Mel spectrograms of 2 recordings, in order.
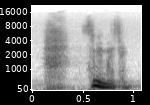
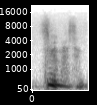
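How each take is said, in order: First: A loud sigh-led sumimasen, imitating a shopkeeper; bow it out like a Japanese clerk saying "스미마센" apologetically, louder; Japanese apology. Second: "스미마센" pitched higher, a quick, eager repeat; repeated Japanese apology. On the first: Preacher imitating a Japanese shopkeeper apologizing, loud mock sorry. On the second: Retold or imitated. Preacher repeating the shopkeeper's apology, higher eager mock sorry. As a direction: say "스미마센" again, higher and hurried, like a bowing clerk. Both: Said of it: "미안합니다".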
